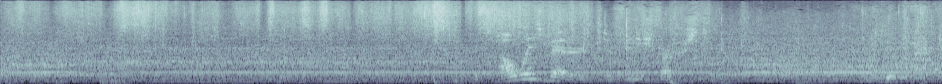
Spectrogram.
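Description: A brush scrubs and swishes inside a toilet bowl.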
